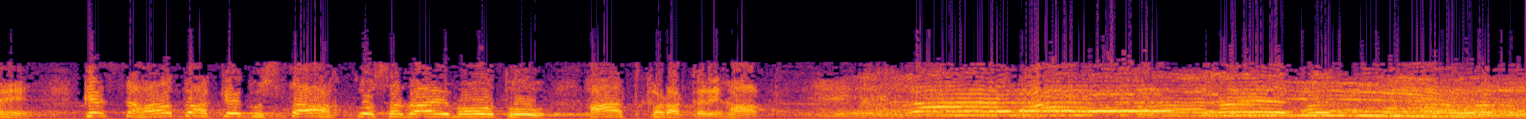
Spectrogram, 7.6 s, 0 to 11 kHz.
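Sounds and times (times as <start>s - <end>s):
speech: 0.1s - 5.3s, 6.4s - 7.6s
large crowd chanting slogans in unison: 4.1s - 7.6s.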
